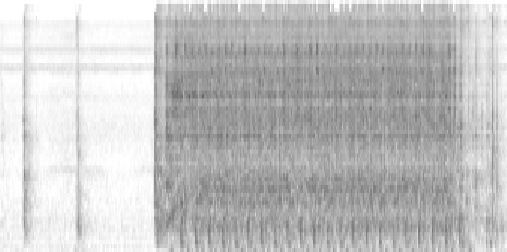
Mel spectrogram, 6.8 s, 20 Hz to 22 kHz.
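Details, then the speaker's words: Husqvarna LTH 18538 mower engine: two clicks, then four seconds of even cranking at about three turns a second, no crunchy noises despite a snapped-off block bolt; decompression relief working, healthy turnover. "The fucking block that snapped off, but I don't hear any crunchy noises yet. And decompression relief is working."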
